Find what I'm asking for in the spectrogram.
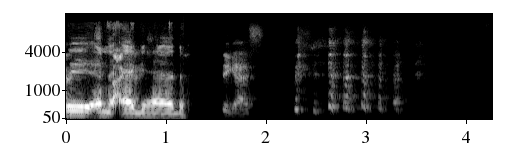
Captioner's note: laughs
